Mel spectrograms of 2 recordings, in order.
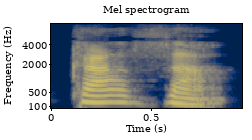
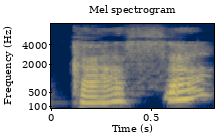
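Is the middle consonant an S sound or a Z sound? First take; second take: Z sound; S sound. First: The middle consonant is a buzzing Z sound. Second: The middle consonant is a hissing S sound. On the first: This is how the word is read. "mas eu leio casa, porque tem o som do Z" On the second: This is how the word is written. "Eu escrevo"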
